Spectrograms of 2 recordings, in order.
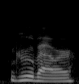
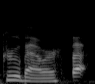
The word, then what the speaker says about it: Grubauer: I think our backup, I can't ever really pronounce his name. What's his name? Varlamov? Grubauer. No, not Varley. Philip Grubauer.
